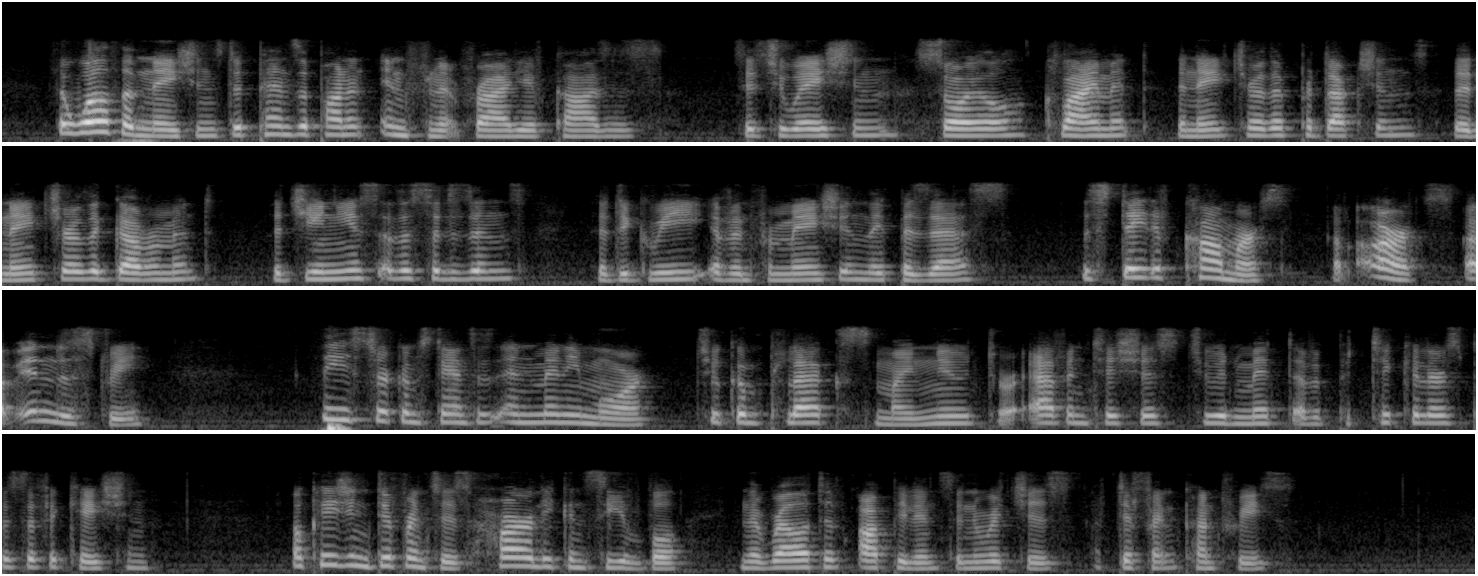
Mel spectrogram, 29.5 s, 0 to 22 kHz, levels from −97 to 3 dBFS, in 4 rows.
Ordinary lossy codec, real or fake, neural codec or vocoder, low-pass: Opus, 24 kbps; real; none; 7.2 kHz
